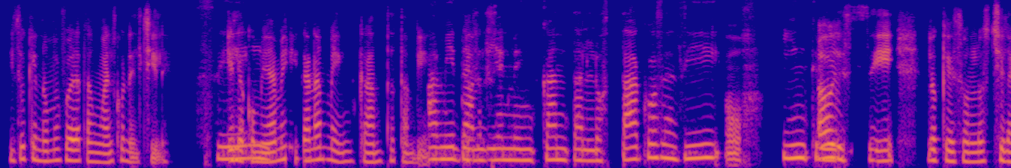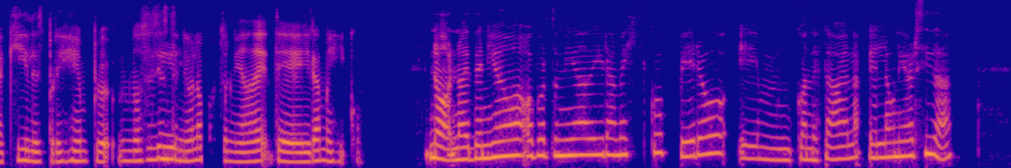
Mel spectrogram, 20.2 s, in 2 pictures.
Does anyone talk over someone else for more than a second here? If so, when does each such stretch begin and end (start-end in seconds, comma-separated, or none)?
none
